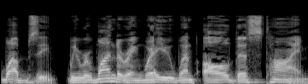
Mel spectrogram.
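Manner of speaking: ordinary delivery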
